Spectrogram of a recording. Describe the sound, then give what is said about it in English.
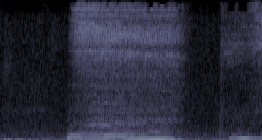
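A person imitates snoring with a drawn-out, low buzzing vocal tone that slides slightly downward, then a second shorter buzz begins. “That's when he's sleeping, he goes zzz. That's snoring.”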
